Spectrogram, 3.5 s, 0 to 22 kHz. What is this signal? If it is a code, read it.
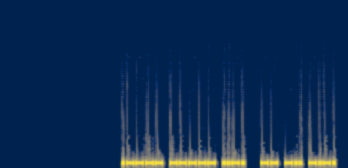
Morse code, heard as a keyed tone, about 53 wpm, 700 Hz. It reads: 10F MDC
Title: Field Day Exchanges Encore - 50wpm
